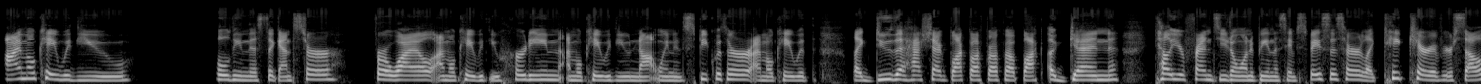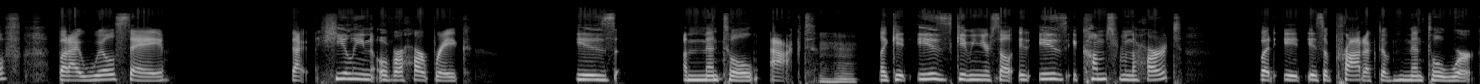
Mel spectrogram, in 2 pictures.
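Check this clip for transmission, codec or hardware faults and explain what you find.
One fault runs through the whole recording. The resampler is restarted on every block. Each 10 ms block is converted from 24 kHz to 48 kHz separately, so every edge carries an error. Under the speech this gives a 100 Hz buzz.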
